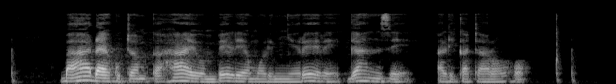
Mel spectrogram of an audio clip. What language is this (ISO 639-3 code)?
swa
